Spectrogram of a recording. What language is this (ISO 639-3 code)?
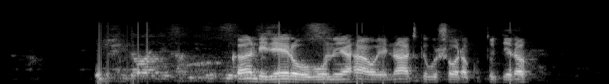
kin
